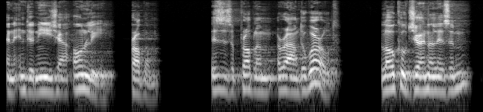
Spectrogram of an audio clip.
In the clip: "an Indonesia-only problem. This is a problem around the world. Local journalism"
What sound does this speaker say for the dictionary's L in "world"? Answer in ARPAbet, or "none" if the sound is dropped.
L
